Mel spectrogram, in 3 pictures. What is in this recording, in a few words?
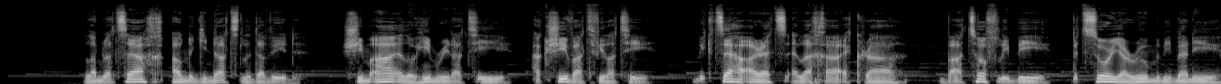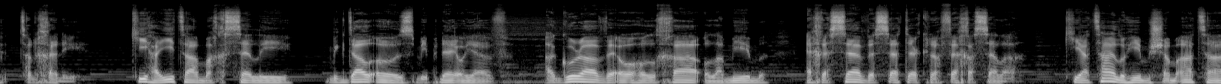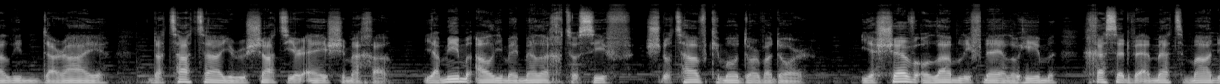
poetry and prayer psalm hebrew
